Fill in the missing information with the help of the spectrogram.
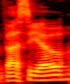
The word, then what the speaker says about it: WACEO: I know you have a company called, is it WACEO? Am I pronouncing that right? – Yeah.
